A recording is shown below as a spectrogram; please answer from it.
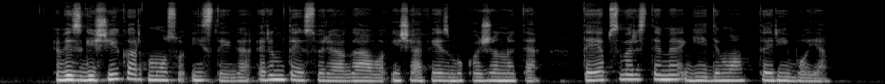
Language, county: Lithuanian, Vilnius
